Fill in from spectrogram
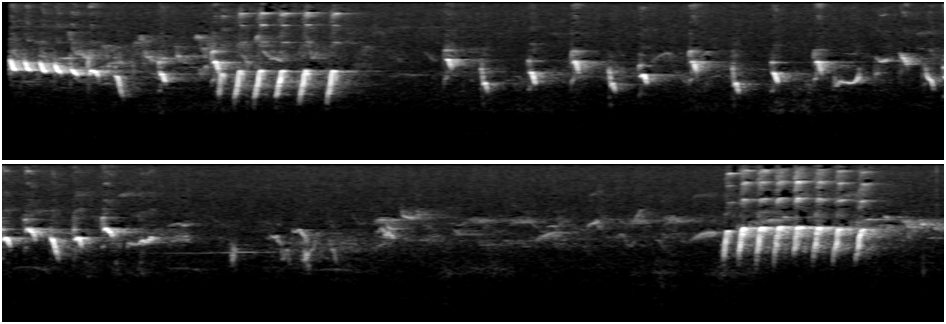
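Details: Male lesser cuckoo in breeding season: loud, rapid bursts of sharp, high whistled notes in quick stacked series near the start and again near the end, with varied chirping phrases from other birds filling the gaps.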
